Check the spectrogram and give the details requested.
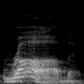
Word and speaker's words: Robb: After making a YouTube short about this card, I heard from the great nephew of Fletcher, who corrected the pronunciation of the last name, which is Robb.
